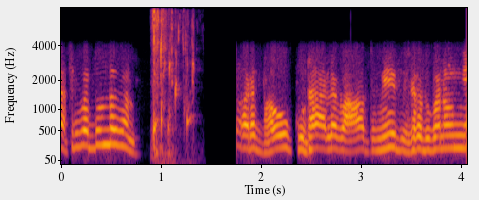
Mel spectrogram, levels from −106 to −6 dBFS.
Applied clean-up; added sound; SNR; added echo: neural mask model RNNoise.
